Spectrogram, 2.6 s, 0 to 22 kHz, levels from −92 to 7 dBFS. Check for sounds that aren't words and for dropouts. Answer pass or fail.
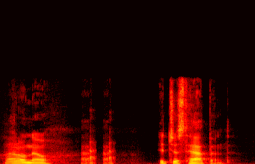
fail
